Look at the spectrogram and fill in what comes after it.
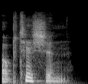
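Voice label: "optician", British English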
